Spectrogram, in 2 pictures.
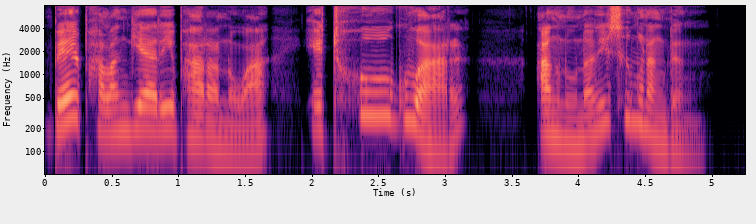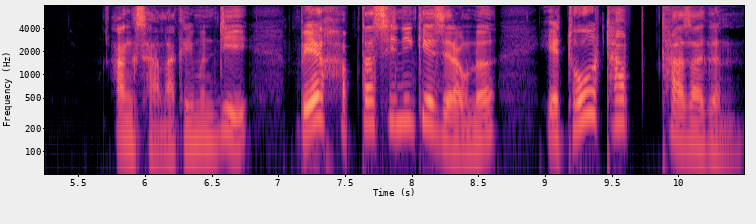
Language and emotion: Bodo, surprised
